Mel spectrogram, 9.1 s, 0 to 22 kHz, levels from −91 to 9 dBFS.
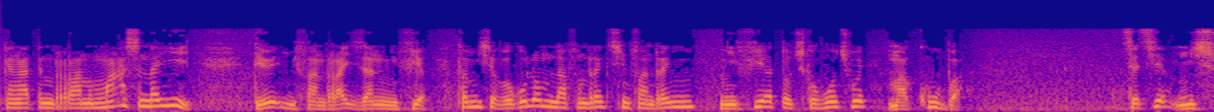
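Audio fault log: throughout, gain pumping: The speech sounds squashed, with loud and soft syllables pulled close together in level. The gain swings by something like 15 dB. The room noise sits well below the speech. The likely cause is input gain set far too high, with a fast limiter or compressor clamping down on every peak and releasing in the gaps.
throughout, Bluetooth LC3 compression: The voice has a breathy, grainy edge, and the top end sounds hollow and hissy instead of clear. The damage is plainly audible on every phrase. This points to a low-bitrate transform codec, likely Bluetooth LE Audio's LC3. At a rate that fits about 32 kbps with short frames of around 7.5 ms, much of the upper spectrum is discarded and refilled with shaped noise, which produces the rough texture.
2.43 to 9.11 s, mains buzz: From 2.43 s to the end of the clip a steady, raspy buzz sits under the speech, roughly 35 dB below it. 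It is harsher than a plain hum because it is built on 60 Hz, with harmonics climbing into the kilohertz range. Sharp switching spikes, arriving twice in every mains cycle, get into the signal path from something like a dimmer, a rectifier or a missing shield, and those spikes produce the rasp.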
